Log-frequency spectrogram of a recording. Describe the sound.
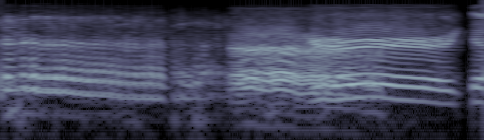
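People imitate a growl with their voices, a loud, rough, sustained "grrr" that dips briefly after the first second, then swells back and holds before cutting off abruptly.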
